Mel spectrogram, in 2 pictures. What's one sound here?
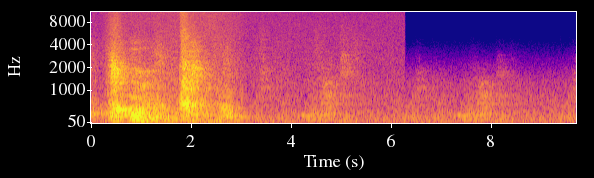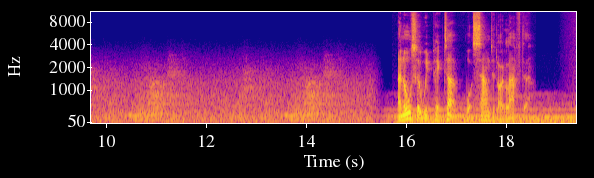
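A man speaks in a low voice nearby.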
